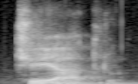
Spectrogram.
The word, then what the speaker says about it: teatro: Palatalization also occurs in de and te when they're unstressed with no accent mark and when they're followed by a in the next syllable. That's because in those cases the letter e actually sounds like the letter I.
